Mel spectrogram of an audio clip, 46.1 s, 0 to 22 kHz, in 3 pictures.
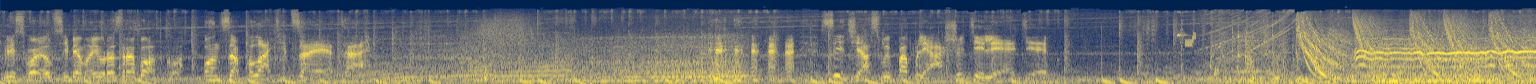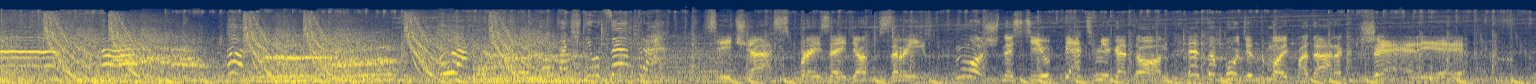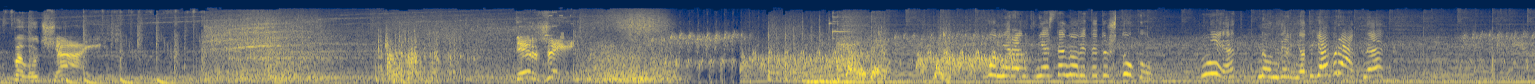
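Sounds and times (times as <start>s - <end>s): action music: 0.0s - 35.1s, 35.8s - 46.0s.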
